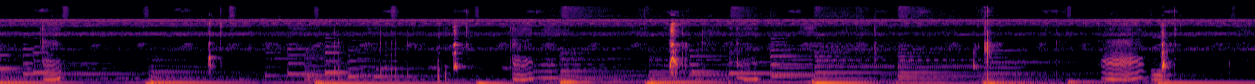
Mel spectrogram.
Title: Hiccups of samall baby | Baby movement | #hiccups #hichki #cutebaby #baby #PratiVeda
